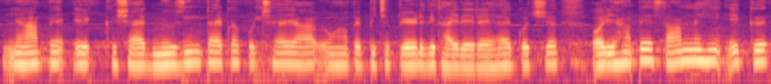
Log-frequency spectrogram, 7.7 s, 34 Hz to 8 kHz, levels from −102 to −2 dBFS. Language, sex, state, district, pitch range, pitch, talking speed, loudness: Hindi, male, Himachal Pradesh, Shimla, 120-140 Hz, 130 Hz, 195 wpm, -15 LUFS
